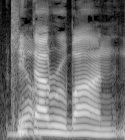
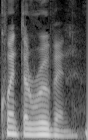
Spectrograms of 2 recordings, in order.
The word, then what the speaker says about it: Quinta Ruban: I also learned that it's Quinta Ruban, not Quinta Ruben.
